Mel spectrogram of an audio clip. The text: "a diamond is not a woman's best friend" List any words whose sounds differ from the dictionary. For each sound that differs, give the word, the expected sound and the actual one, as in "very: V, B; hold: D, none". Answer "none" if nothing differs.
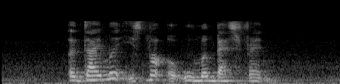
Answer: diamond: D, none; is: Z, S; woman's: Z, none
